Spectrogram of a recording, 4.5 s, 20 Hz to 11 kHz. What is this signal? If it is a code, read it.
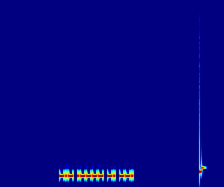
Morse code, heard as a keyed tone, about 37 wpm, 700 Hz. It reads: K1NG
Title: USA Call Signs - 4x Character Spacing - 40wpm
